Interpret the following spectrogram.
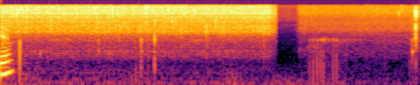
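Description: Chopped vegetables sizzling in hot oil in a nonstick frying pan as they are stir-fried, a steady hiss that cuts off abruptly about three quarters of the way through, leaving a few faint clicks.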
